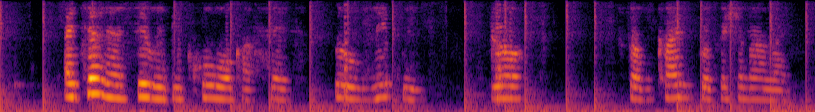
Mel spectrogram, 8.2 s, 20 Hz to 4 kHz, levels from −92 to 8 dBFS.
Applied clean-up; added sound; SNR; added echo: none; Writing; 17 dB; reverberation time 0.1 s.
